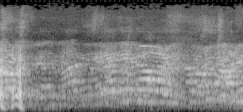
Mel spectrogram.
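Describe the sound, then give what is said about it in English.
Many voices of an audience call out number guesses at once in an overlapping jumble, a crowd shouting percentage guesses over each other at a steady, moderate level for the whole moment. “it's getting out of control. You know, I'm hearing all these numbers.”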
